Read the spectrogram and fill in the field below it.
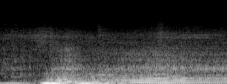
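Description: A stock BMW SUV engine turns over and catches, revving up loudly and then settling into a strong, steady idle close by.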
